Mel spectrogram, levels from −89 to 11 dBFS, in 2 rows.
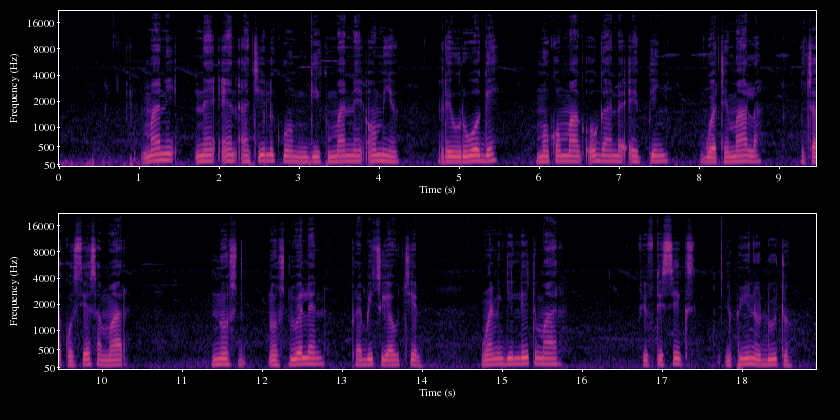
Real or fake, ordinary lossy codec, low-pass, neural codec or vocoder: real; none; none; none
